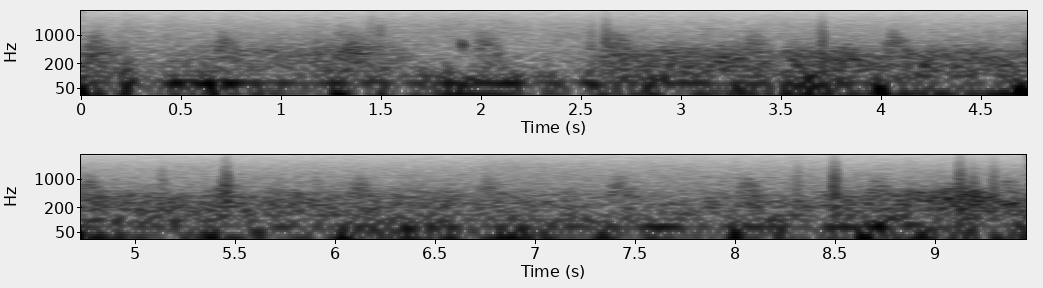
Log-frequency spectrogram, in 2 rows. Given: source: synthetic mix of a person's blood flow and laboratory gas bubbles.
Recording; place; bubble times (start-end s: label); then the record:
Doppler ultrasound of blood flow; subclavian vein
1.86-1.95 s: bubbles
From the record:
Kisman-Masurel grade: 112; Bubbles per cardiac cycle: 1 to 2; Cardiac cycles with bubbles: 1 to 10%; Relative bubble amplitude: moderate (0.250 to 0.450); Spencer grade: 1 (occasional bubble signal discernible with the cardiac motion signal, with majority of cardiac periods free of bubbles); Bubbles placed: anywhere in the cardiac cycle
